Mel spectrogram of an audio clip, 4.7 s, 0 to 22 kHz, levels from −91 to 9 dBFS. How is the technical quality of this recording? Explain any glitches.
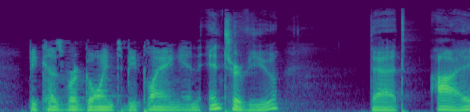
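The opening two seconds are degraded: an adaptive stream starting at a low bitrate. From 0.0 to 2.0 s the speech has nothing above 5.1 kHz, with stronger codec artefacts that point to roughly 16 kbit/s AAC. The player began on a cheap version and then switched to a much better one. Unlike a rebuffer, the improvement arrives abruptly with no gap or stall.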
